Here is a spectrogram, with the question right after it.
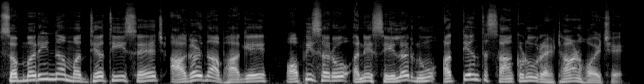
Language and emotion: Gujarati, neutral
